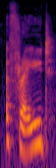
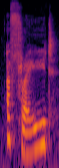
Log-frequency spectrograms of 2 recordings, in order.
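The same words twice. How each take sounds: Both takes have the same delivery.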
